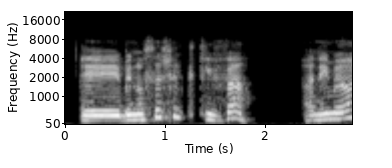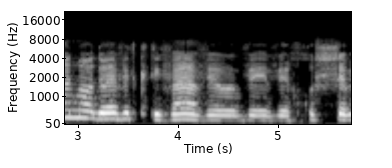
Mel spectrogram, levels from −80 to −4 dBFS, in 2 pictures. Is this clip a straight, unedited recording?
yes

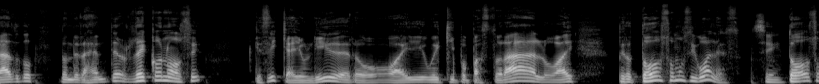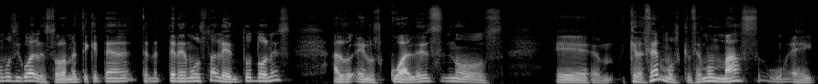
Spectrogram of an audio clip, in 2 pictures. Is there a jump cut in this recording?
no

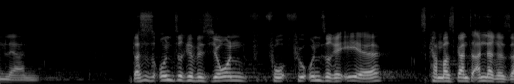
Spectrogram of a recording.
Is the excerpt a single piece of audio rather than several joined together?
no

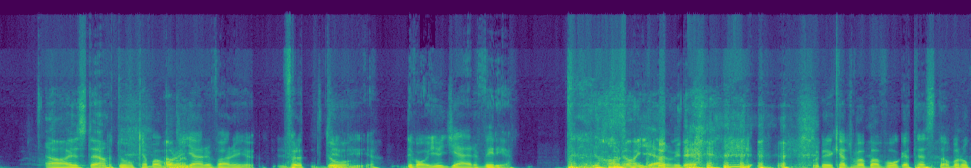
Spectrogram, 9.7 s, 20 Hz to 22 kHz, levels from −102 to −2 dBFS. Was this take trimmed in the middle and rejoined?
no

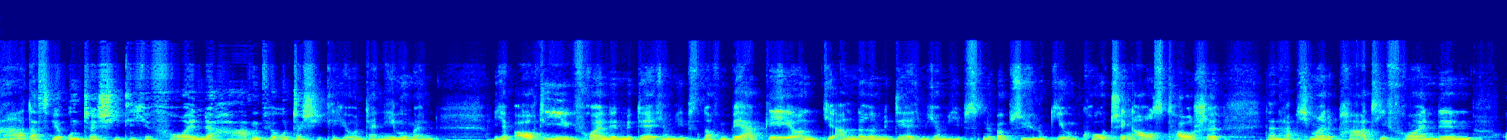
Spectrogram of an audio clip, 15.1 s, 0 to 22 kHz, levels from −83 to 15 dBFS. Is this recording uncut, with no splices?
no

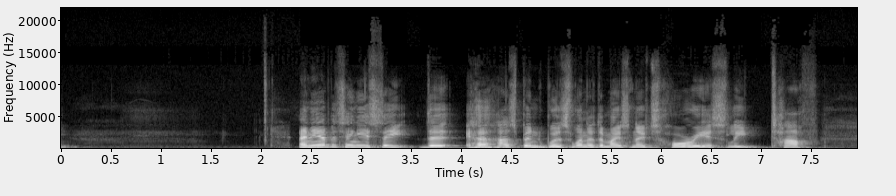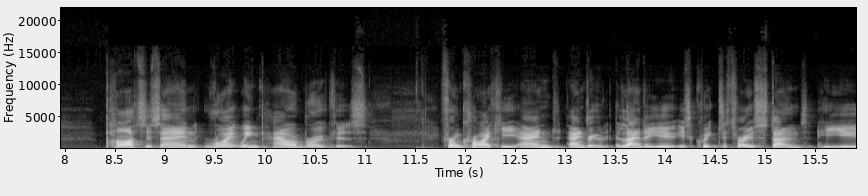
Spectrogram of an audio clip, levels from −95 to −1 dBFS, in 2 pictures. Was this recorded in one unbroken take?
no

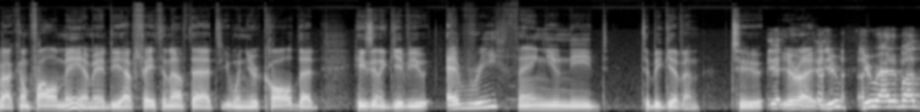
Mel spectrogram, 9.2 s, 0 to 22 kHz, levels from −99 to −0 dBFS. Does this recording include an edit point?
yes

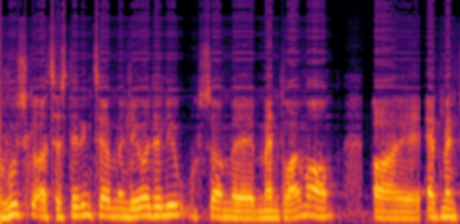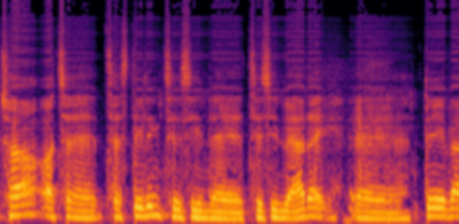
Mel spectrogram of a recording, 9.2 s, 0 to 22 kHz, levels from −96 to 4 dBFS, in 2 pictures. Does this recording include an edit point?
yes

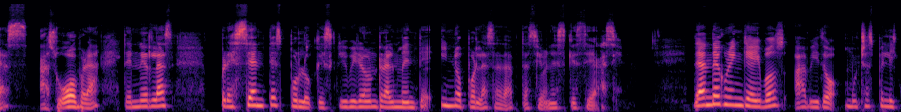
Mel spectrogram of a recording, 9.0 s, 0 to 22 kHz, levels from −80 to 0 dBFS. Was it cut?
yes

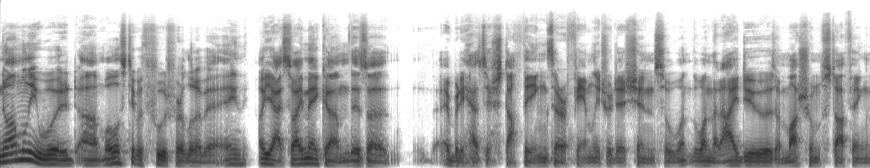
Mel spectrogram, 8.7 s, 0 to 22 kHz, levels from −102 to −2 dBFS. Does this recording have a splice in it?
no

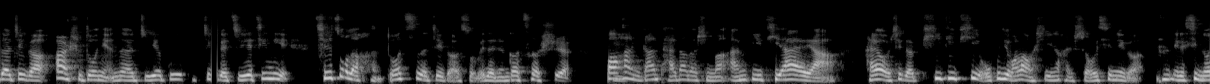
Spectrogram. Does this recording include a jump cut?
no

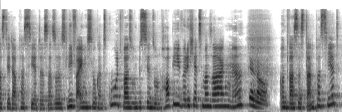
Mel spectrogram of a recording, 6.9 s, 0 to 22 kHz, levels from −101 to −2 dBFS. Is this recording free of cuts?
yes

